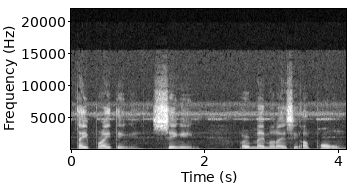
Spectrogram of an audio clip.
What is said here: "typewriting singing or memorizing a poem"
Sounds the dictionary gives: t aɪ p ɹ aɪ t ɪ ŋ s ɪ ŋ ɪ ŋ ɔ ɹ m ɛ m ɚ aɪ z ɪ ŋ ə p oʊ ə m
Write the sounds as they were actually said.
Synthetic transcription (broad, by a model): t aɪ p ɹ aɪ t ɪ ŋ s ɪ ŋ ɪ ŋ ɔ ɹ m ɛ m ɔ aɪ s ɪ ŋ ə p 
